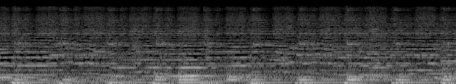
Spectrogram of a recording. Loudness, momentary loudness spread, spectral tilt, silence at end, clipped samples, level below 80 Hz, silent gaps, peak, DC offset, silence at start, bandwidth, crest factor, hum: -28 LUFS; 6 LU; -5 dB/octave; 0 s; under 0.1%; -34 dBFS; none; -10 dBFS; under 0.1%; 0 s; 16 kHz; 16 dB; none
